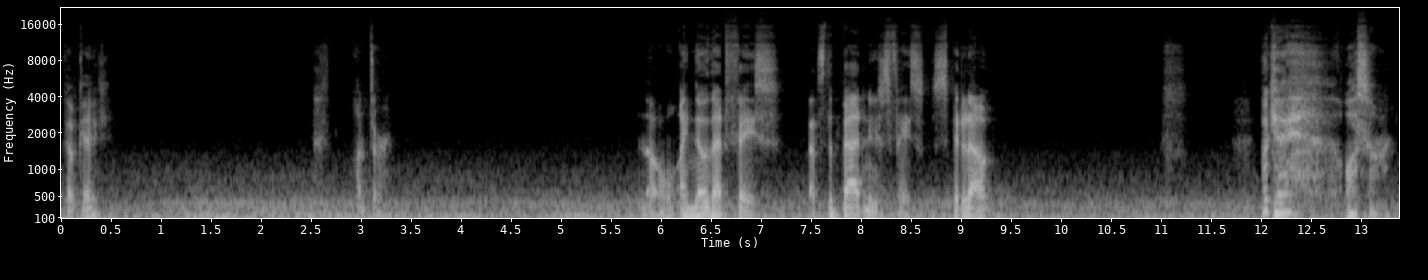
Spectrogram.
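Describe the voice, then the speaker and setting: A man's voice: medium pitch, sing-song, takes it slowly, pauses often, noisy background. A man playing a sardonic, grudgingly apologetic vampire in an immersive roleplay, talking in a wry, hesitant, conversational way with some swearing. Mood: exasperated, uneasy. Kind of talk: immersive ASMR roleplay acting, one side of a dialogue.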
